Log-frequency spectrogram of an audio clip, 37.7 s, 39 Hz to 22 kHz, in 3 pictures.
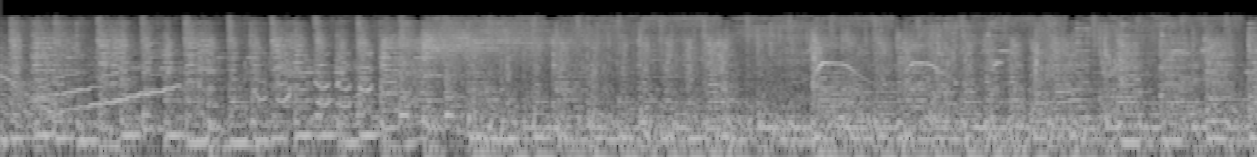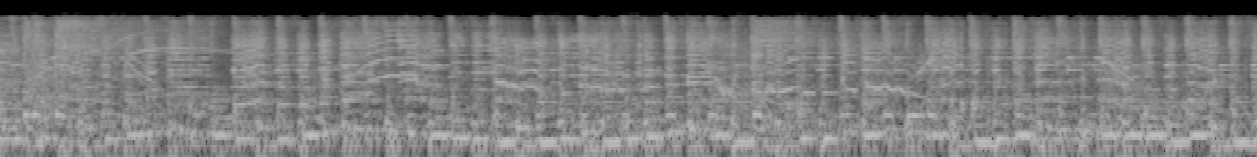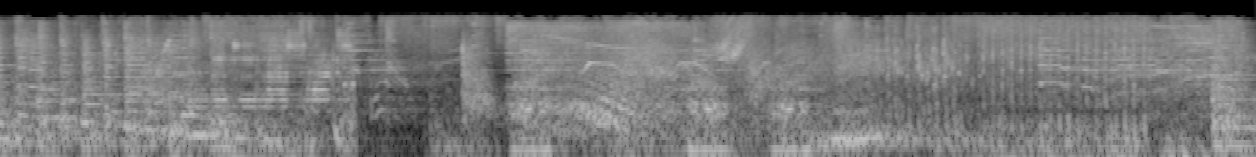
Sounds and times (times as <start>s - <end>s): Music: 0.0s - 37.7s.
